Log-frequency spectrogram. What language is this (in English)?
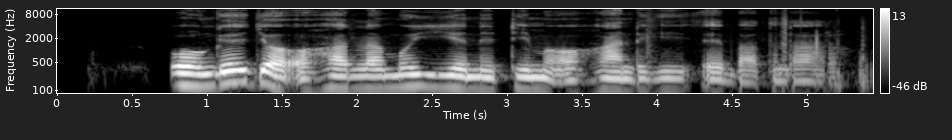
Luo (Kenya and Tanzania)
